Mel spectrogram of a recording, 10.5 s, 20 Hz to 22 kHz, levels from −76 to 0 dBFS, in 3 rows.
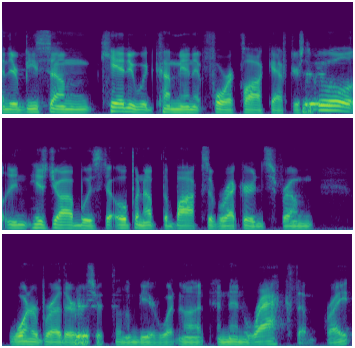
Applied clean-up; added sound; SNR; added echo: neural diffusion model UNIVERSE++.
